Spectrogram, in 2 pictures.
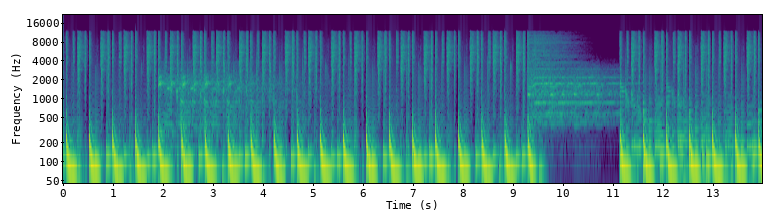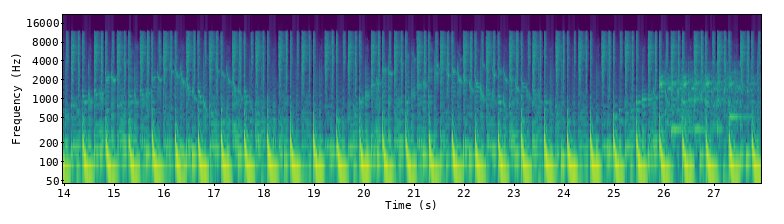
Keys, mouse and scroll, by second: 1.6 r, 7.4 r, 12.2 Tab, 13.9-15.8 right drag, 15.8 shift+d, 17.9-19.7 right drag, 19.7 ctrl+l, 21.0 x, 23.8-25.5 right drag, 25.5-27.2 drag, 27.8 e.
